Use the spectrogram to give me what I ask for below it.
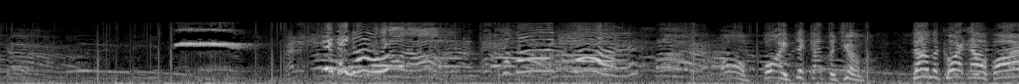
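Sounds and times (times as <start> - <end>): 
noisy crowd chatter at a basketball game: 0.0 - 10.1
referee's whistle blast during a basketball game: 1.7 - 2.6
speech: 7.7 - 10.1.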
